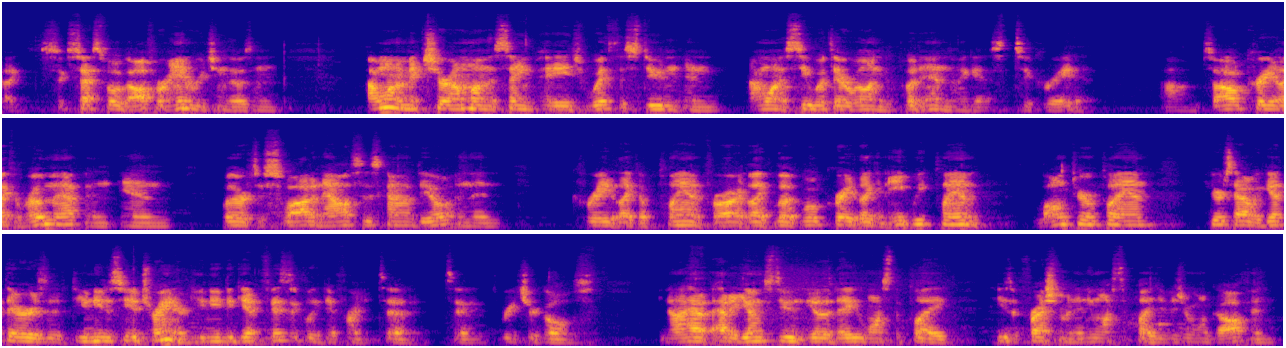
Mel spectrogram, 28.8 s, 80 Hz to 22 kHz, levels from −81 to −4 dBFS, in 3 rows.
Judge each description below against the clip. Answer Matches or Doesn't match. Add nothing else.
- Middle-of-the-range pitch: Doesn't match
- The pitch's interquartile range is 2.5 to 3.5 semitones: Matches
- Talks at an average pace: Doesn't match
